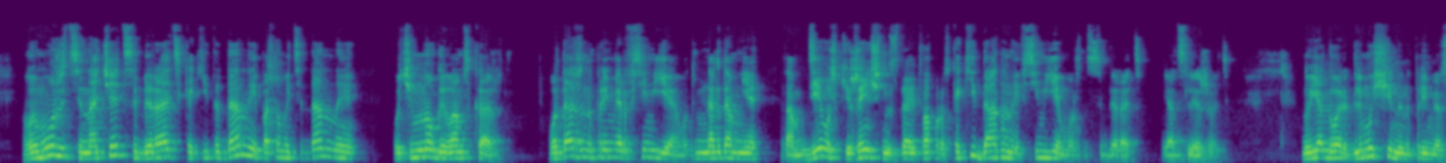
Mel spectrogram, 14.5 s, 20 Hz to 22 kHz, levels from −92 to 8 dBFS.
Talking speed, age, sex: 165 wpm, 30-49, male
